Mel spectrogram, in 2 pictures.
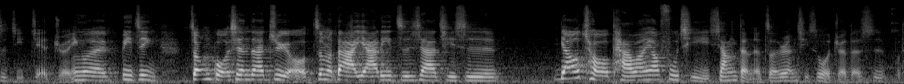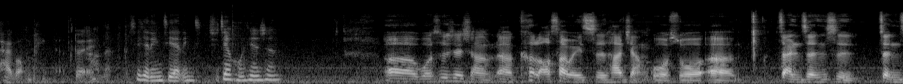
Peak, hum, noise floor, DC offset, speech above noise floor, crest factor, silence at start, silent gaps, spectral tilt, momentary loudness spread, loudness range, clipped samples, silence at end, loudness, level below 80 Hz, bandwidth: -2 dBFS; none; -45 dBFS; under 0.1%; 21 dB; 22 dB; 0 s; none; -4 dB/octave; 14 LU; 8 LU; under 0.1%; 0 s; -24 LUFS; -54 dBFS; 17.5 kHz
